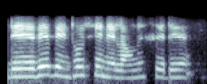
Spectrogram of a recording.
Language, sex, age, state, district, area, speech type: Bodo, female, 30-45, Assam, Chirang, urban, conversation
